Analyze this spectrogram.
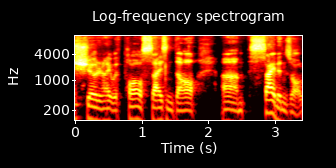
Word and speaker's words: Seidenzahl: Seidenzahl, right? Seidenzahl? Correct. Okay. Thanks, Paul. Appreciate you living with me, mispronouncing that.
